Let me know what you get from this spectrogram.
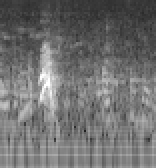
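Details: A neighbour's dog gives a single short bark, heard from a garden during an inspection of frost-damaged grapevines, with a woman speaking Russian nearby.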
